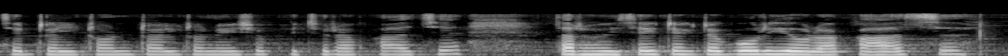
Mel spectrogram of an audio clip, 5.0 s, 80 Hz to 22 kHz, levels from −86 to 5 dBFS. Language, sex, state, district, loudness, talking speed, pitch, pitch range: Bengali, female, Assam, Hailakandi, -17 LUFS, 105 wpm, 225 Hz, 220-230 Hz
